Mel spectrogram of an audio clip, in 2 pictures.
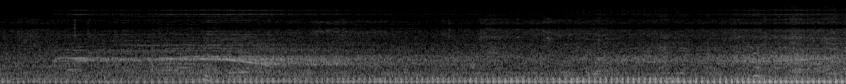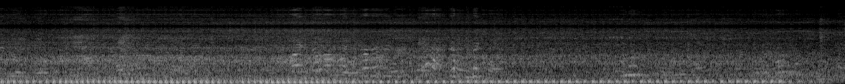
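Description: Small engine of a side-by-side utility vehicle running as it drives through a concrete tunnel, growing louder over the first ten seconds, with people talking.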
